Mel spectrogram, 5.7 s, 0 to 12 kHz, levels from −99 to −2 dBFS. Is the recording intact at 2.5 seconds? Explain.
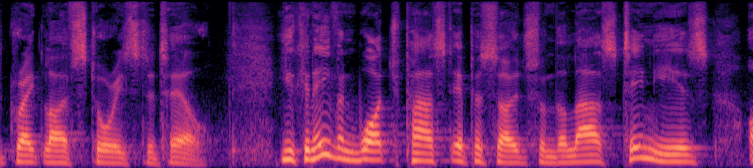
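Yes, at 2.5 seconds the audio is intact, with no fault present at that moment.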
